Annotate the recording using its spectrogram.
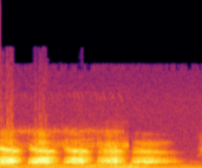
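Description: Cartoon villain's cackling laugh: a row of about five harsh, pitched 'ha' bursts roughly a third of a second apart, dying away near the end.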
